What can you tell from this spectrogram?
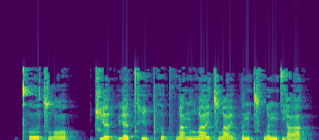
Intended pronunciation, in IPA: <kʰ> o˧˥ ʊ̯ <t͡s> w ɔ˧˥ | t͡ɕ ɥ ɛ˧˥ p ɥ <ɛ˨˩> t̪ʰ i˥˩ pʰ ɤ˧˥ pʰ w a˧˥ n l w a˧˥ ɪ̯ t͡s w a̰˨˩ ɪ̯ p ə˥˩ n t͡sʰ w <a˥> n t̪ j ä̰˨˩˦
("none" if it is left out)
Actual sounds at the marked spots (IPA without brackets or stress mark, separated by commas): kʰ, t͡s, ɛ˥˧, ə˥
